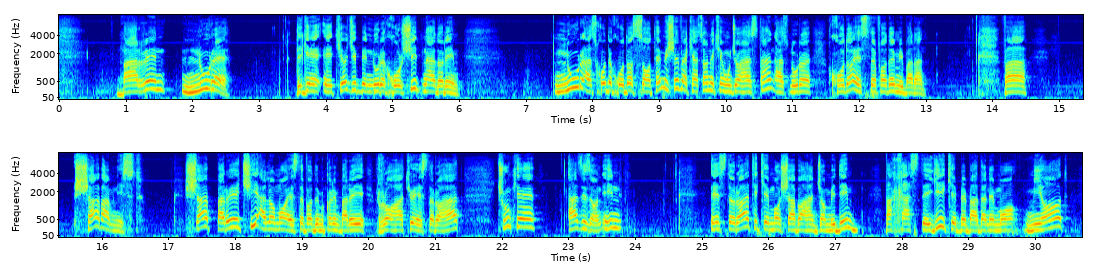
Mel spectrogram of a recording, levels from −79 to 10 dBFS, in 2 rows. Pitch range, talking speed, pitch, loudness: 170-215 Hz, 110 wpm, 185 Hz, -19 LUFS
